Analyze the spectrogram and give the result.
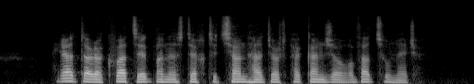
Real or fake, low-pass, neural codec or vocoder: fake; 9.9 kHz; codec, 16 kHz in and 24 kHz out, 0.6 kbps, FocalCodec, streaming, 2048 codes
